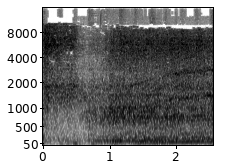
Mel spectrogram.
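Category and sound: vehicle, bus engine running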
